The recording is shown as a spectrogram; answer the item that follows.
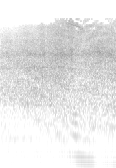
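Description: Propeller-driven light aircraft flying low past, a steady engine drone over a rush of air, its pitch falling near the end as it goes by.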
